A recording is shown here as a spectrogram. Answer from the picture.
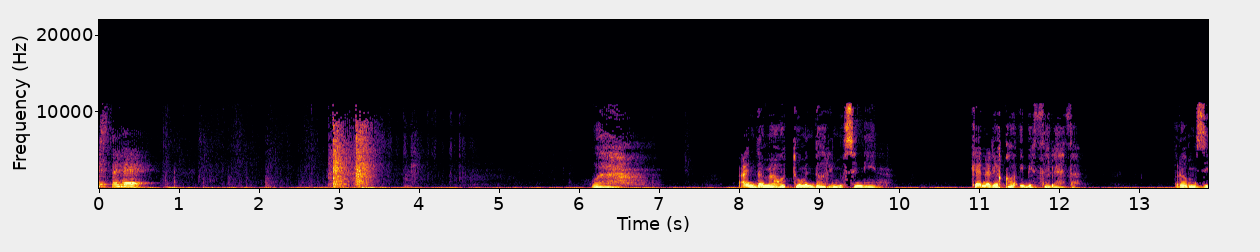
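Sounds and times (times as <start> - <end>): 
speech: 0.2 - 0.7, 6.2 - 6.7, 8.0 - 9.9, 10.9 - 12.3, 13.4 - 13.8
door being closed: 2.8 - 3.6.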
